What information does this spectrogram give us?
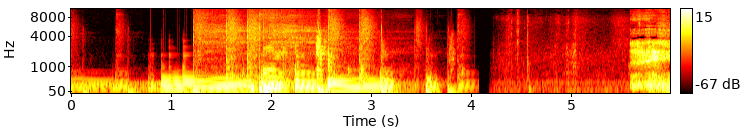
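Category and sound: human body sound, burp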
